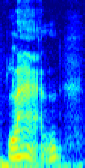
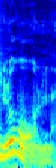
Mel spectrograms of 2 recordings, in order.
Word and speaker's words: LAN: It's not LAN, it's lawn. And they were saying it like LAWN, like mowing your lawn.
